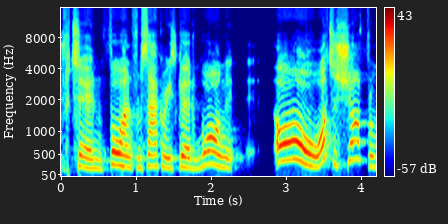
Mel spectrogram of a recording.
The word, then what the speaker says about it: Wang: alex well it's it's it's spelt with the a but uh the way you pronounce it i believe is wong um in in chinese i may be wrong on that but i checked the pronunciation and i think it's i think the way you pronounce it is wong what a rally this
